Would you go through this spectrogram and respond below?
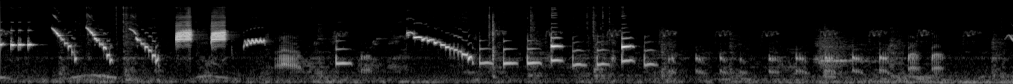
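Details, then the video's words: Jalak suren, the Asian pied starling, sings as a lure for birds gone quiet: steep falling whistles and harsh bursts, then a long descending run of notes fading into softer chatter. "tembak burung jalak suren yang macet bunyi auto dengar yang ini"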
